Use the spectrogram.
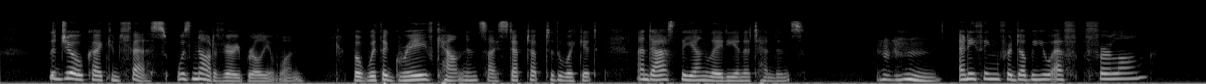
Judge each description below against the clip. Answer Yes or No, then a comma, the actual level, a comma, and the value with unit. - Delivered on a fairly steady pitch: No, average, 4.8 semitones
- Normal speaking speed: Yes, average, 165 wpm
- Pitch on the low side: No, high, 200 Hz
